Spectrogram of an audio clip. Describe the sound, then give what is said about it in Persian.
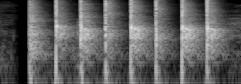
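Eight sharp hand claps from one person, applauding in honour of someone, fall in a steady, even rhythm, each clap crisp and bright with a quick decay. “آفرین آفرین، یه دست به افتخارش من بزنم اینجا.”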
